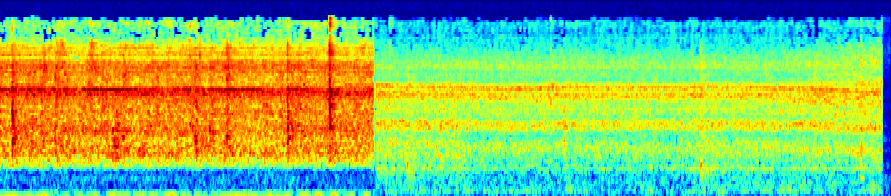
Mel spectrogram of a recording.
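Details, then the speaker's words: Steam Deck cooling fan: the old noisy Delta fan rushes loudly with a whine, then the new replacement fan settles into a much softer, even hiss with no whine. "but I can hear the whine in the before and not in the after. And I can tell you in person here, it is a huge difference having this new fan"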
